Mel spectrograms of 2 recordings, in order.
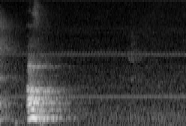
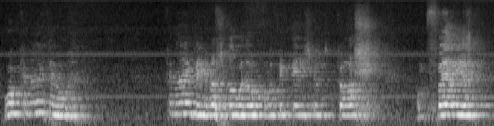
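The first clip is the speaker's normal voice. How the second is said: lightly voiced despairing younger self, higher; a hint of his old hopeless self; former self; 6 semitones higher than usual. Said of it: "For me, well".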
